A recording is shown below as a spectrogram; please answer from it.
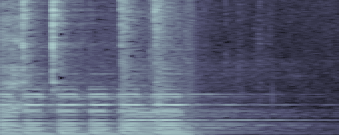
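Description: A rocksteady band ending a song live: organ-like keyboard, electric guitars and bass play a held final chord with a few rhythmic strokes. The band stops a little over a second in and the chord rings out, fading away.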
